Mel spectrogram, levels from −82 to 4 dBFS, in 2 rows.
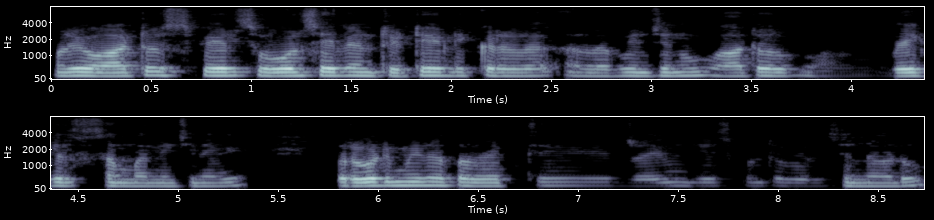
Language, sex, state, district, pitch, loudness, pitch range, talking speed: Telugu, male, Telangana, Nalgonda, 145 Hz, -22 LUFS, 140-150 Hz, 130 wpm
